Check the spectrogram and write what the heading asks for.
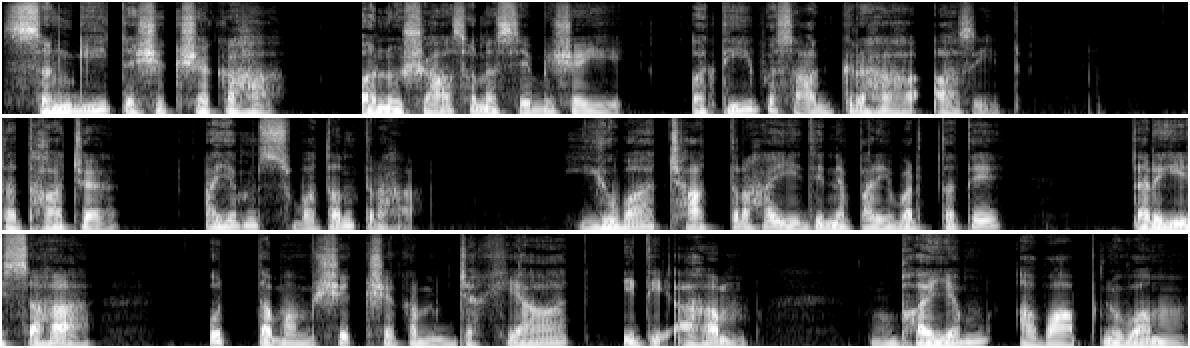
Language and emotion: Sanskrit, fearful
